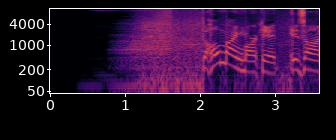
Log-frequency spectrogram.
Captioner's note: air whooshing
